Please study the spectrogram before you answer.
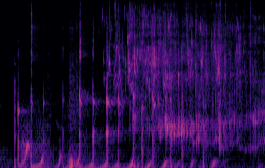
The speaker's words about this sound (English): I mean, Oh, um, there's, there's a glass for you. Jesus Christ, that is a pour. Wow. Oopsies. But I, I, I haven't even smelled it yet. Oh, but I, but I, It, it's such a huge. it pours way quicker because the mouth is enormous.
